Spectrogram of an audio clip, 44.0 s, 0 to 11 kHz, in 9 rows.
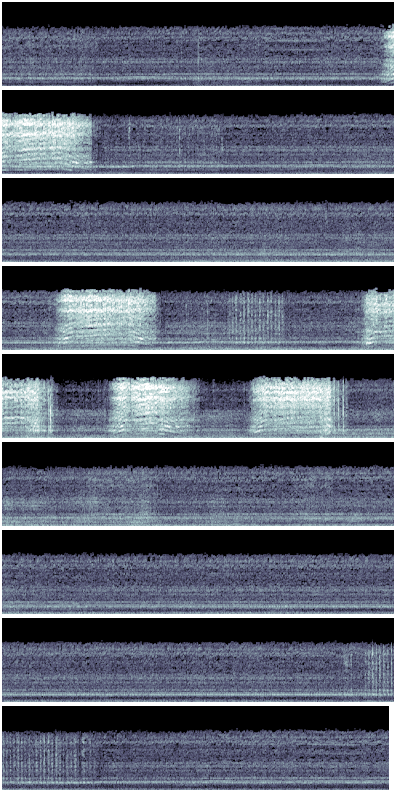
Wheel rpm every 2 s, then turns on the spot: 10, 0, 70, 20, 0, 0, 0, 40, 70, 40, 70, 80, 20, 10, 0, 0, 0, 0, 0, 20, 10, 0.
0-2 6-8 16-18 24-26 38-42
